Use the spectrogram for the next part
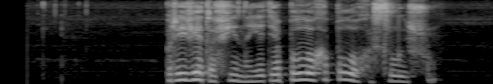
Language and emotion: Russian, neutral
